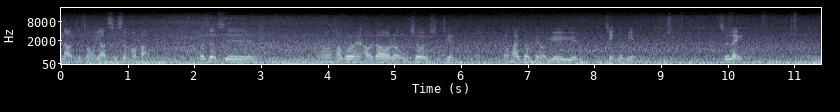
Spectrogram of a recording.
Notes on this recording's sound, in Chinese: 我不過就是拿手機錄音你們就覺得奇怪!?路邊觀察。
